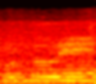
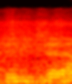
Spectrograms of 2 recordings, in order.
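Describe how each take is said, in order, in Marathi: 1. मधला व्यंजन साधा 't' आवाजाचा आहे. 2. मधला व्यंजन 'ch' आवाजाचा आहे. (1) "फुटुरे नाही" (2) "लक्षात फ्युचर आहे"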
